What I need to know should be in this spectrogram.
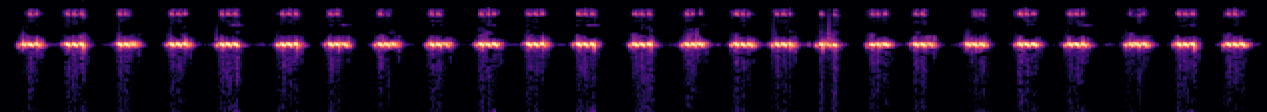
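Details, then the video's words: Cricket chirping in a steady, quick rhythm of about four short, high, clear pulses each second, each pulse with a faint, higher overtone, against complete silence with no other sounds. "Suara Jangkrik"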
